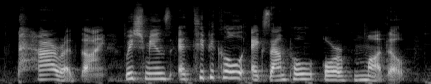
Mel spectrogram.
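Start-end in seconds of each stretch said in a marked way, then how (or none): 0.2-1.1 paradigm with the first syllable PAR stressed. Modeling pronunciation for learners, stress on PAR in paradigm. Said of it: "the first syllable has the main stress".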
